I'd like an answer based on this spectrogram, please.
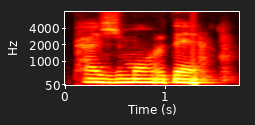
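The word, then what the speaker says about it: پژمرده: telaffuz etmiyoruz Bir önceki harfin altında e sesi ekliyoruz ve şu şekilde pee telaffuz ediyoruz pej morde zaten Farsça Türkçe müşterek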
